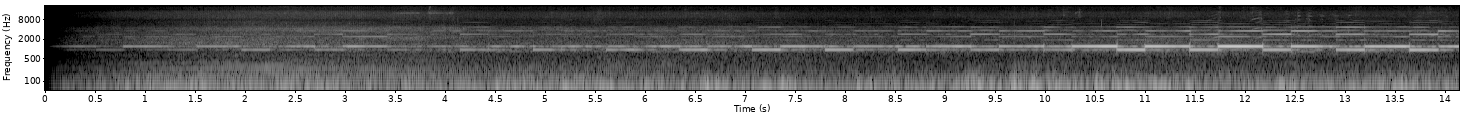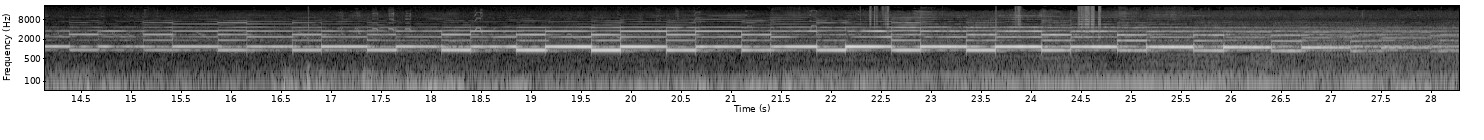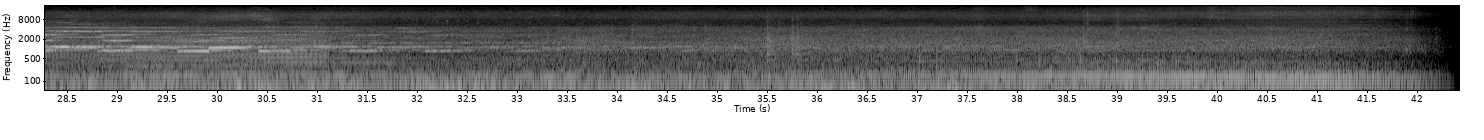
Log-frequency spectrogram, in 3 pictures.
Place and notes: Keelung, Taiwan - Emergency ambulance
Emergency ambulance, Sony PCM D50 + Soundman OKM II
基隆市 (Keelung City), 中華民國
